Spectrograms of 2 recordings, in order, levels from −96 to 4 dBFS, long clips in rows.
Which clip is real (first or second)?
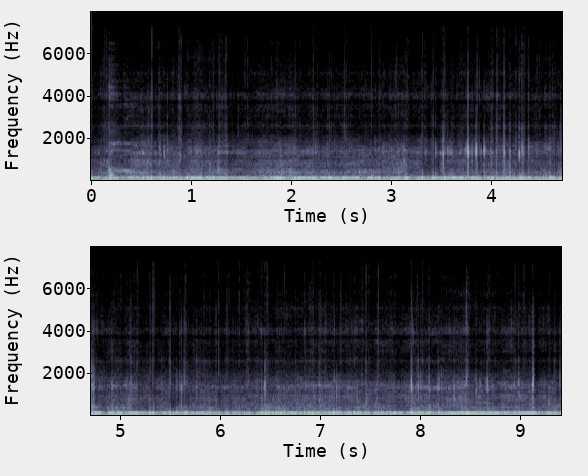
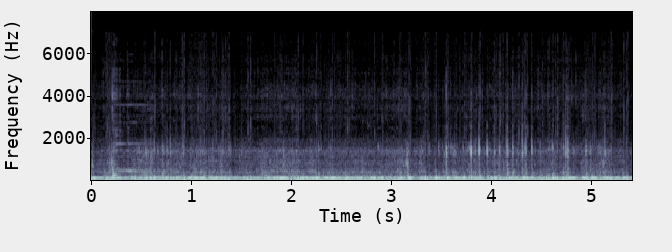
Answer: second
